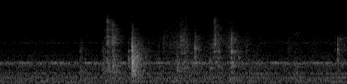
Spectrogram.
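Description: Papers rustle and shuffle on a table.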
